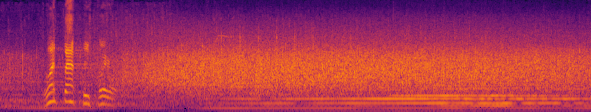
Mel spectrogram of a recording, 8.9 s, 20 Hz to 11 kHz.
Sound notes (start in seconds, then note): 1.7 crowd applauding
